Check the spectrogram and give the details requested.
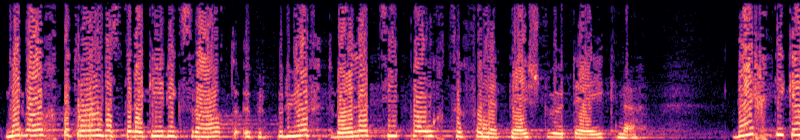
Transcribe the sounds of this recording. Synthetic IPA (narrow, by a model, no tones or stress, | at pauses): mɪːɾʋɑχtədɾʊmdɑsd̥əɾɛɡiːɾɪksraːtʏb̥əɾpryəftvɛlət͡siːt̚pʰʊŋkχtsɪχfɔnətʰɛʃtvʏɾdɛɪɡnə | ʋɪχtɪɡɪ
